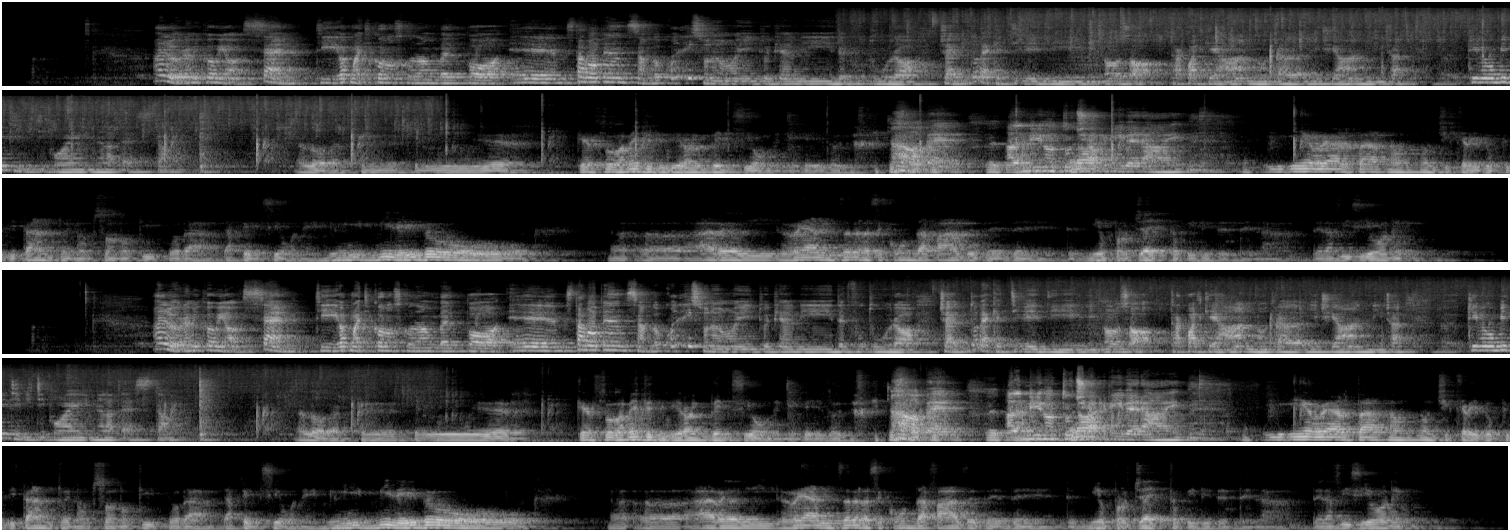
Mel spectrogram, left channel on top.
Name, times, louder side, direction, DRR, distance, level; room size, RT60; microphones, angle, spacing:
voice 1, 0.8-18.1 22.9-23.0 23.9-27.8, right 3 dB, 75° right, 1.6 m, -24 dB
sound 1, 7.5-20.7, left 5 dB, 25° left, 3.2 m, -39 dB
sound 2, 12.2-30.2, left 4 dB, 80° left, 3.0 m, -42 dB
voice 2, 18.0-20.4 20.8-24.3 24.9-25.4 25.7-26.1 27.5-35.7 36.2-44.2, right 2 dB, 55° right, 0.9 m, -24 dB
27.0 x 14.0 x 3.5 m
head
